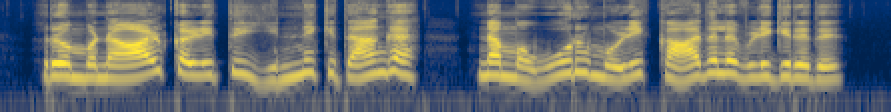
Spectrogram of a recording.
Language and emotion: Tamil, happy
